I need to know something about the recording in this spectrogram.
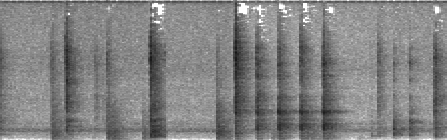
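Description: Clicks and knocks of a plastic food processor bowl and lid being handled, with a quick run of taps in the second half.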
